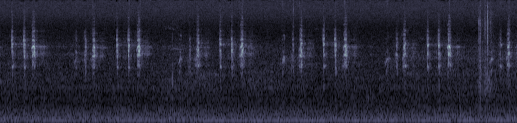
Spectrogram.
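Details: Male rock partridge met in the Rhaetian Alps, giving a steady series of sharp, clipped notes in small clusters about once a second, over soft wind noise.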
